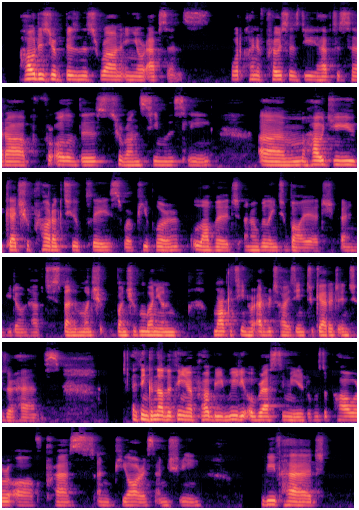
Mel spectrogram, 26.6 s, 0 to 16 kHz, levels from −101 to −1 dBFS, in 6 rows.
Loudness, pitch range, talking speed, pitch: -28 LUFS, 150-170 Hz, 190 wpm, 155 Hz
